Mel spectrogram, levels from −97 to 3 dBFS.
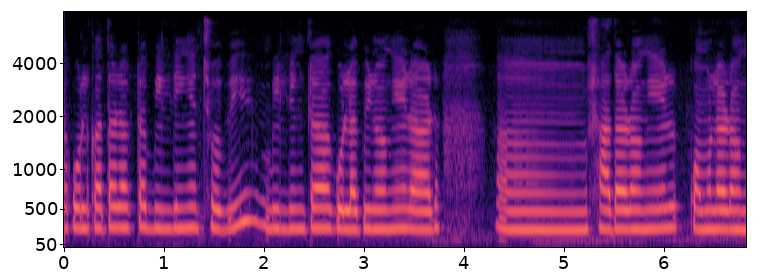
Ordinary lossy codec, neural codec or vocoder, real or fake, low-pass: MP3, 48 kbps; none; real; 7.2 kHz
